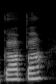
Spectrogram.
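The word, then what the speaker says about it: Kapha: Y por último estamos hablando de capa o capa, que en realidad este yo lo utilizo con con el término como viene de sánscrito, capa, que se escribe con pH, ¿no?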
